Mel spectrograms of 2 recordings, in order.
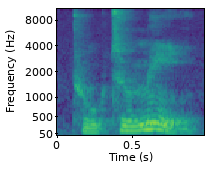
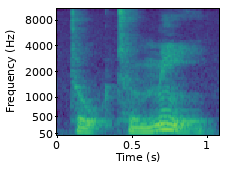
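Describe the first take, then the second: First: There is a strong stress on me. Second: The same.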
